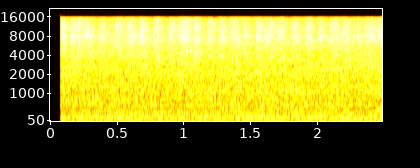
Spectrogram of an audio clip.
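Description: A 496 cubic-inch big-block V8 running on an engine stand, idling steadily.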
